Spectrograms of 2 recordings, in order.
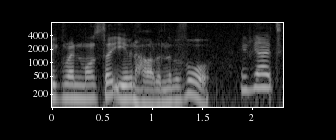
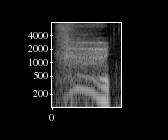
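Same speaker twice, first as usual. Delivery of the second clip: sharp gasp for air; big gasp; 8 semitones higher than usual. Acted. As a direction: gasp in a huge breath. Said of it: "took a huge deep breath".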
